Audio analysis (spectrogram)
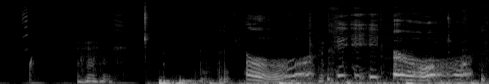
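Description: Rubbery, squeaky plastic bottles being squeezed, producing loud warbling squeals in two long bursts after a few short pops, with no talking.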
